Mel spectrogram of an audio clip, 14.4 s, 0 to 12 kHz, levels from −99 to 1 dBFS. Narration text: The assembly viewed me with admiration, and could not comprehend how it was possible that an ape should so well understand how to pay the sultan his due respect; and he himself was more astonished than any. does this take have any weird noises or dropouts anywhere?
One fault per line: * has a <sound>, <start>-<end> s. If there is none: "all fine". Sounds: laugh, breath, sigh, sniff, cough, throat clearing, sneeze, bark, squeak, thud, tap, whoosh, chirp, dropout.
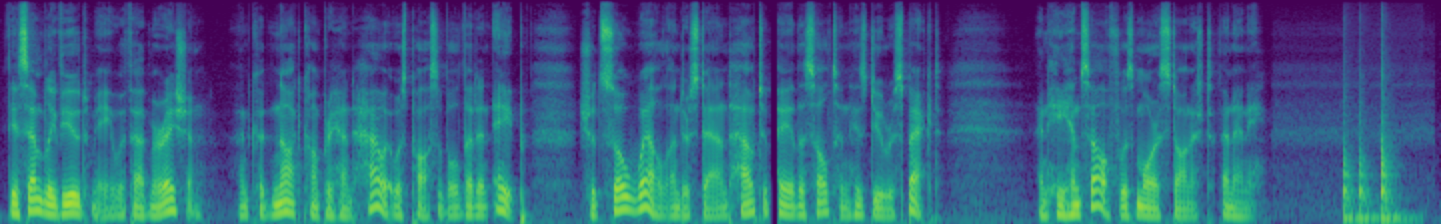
* has a dropout, 7.7-7.8 s
* has a thud, 13.4-14.2 s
